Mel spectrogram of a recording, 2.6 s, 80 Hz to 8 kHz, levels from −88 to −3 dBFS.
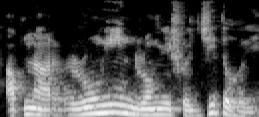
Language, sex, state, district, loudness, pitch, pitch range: Bengali, male, West Bengal, Paschim Medinipur, -14 LUFS, 145 Hz, 135-165 Hz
